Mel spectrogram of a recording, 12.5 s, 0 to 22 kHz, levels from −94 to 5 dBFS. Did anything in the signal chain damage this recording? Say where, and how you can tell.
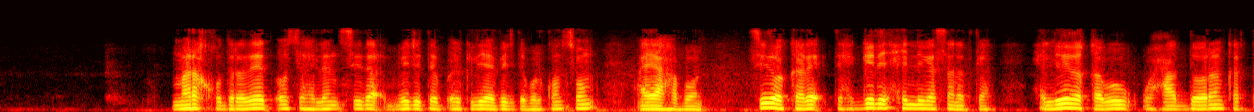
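Yes, at the codec: throughout, the speech sounds hoarse and grainy from Speex coding. Its CELP excitation is starved of bits, which roughens the sound instead of smearing it as MP3 would.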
